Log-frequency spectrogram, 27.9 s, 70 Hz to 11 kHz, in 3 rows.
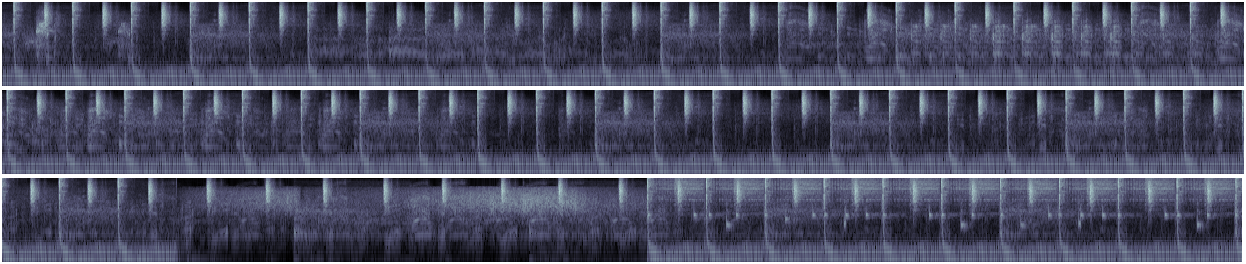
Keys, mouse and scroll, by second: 0.4 space, 0.6 space, 0.8 space, 1.1 ctrl+z, 1.7-2.6 scroll down 12, 2.6-3.0 scroll down 9, 5.7 Delete, 6.4 double click, 8.0 double click, 8.4 Return, 9.3 b, 10.0 ], 10.0 ], 12.2 shift+click, 12.4 shift+click, 13.6 Return, 13.6 shift+click, 14.7 b, 15.1-15.7 [, 16.4 double click, 16.6 double click, 16.8 double click, 17.2 double click, 17.4 double click, 17.6-18.7 double click, 18.5 double click, 18.6 double click, 19.1 double click, 19.5 double click, 20.0 ctrl+z, 20.9 double click, 21.0 double click, 22.9 right click, 23.0 right click, 24.7-26.7 typing, 25.7 double click, 25.9 double click, 26.5 double click, 26.7 double click, 26.9 double click, 27.0 double click, 27.7 double click.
